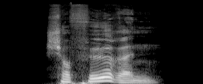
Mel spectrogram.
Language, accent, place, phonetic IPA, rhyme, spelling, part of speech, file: German, Germany, Berlin, [ʃɔˈføːʁɪn], -øːʁɪn, Schofförin, noun, De-Schofförin.ogg
- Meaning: alternative spelling of Chauffeurin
